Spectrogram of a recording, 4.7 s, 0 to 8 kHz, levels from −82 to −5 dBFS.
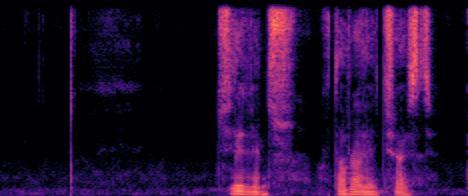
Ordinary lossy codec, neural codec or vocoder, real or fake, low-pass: none; codec, 16 kHz, 2 kbps, FreqCodec, larger model; fake; none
